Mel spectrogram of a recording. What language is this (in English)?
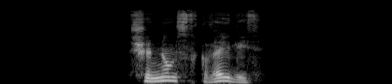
Kabyle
